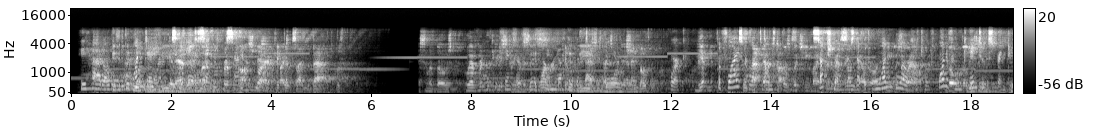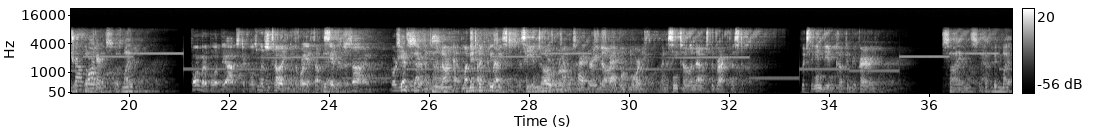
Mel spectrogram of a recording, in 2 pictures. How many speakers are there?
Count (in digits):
5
